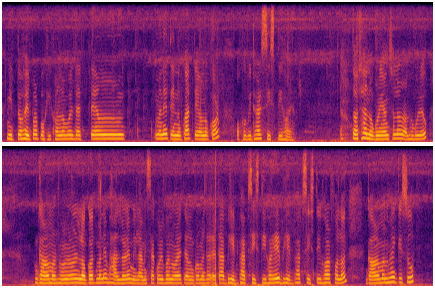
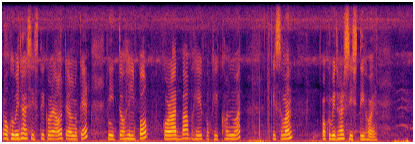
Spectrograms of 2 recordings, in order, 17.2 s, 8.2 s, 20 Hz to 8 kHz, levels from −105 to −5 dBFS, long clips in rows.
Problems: background sounds at intervals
